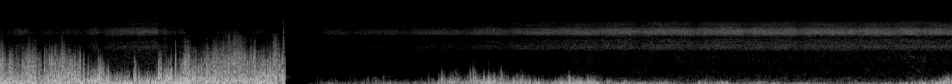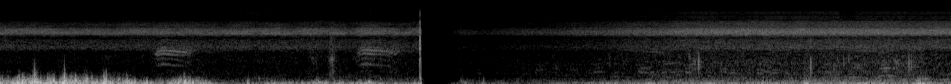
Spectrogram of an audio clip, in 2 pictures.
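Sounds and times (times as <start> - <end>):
wind gusting on microphone: 0.0 - 14.7, 15.6 - 19.0
steady high hiss: 3.2 - 19.0
bird calling: 12.8 - 13.7.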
